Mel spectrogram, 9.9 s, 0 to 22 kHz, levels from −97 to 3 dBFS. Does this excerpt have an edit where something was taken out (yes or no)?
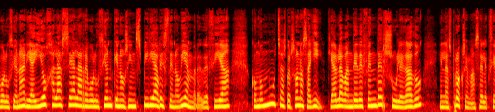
yes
